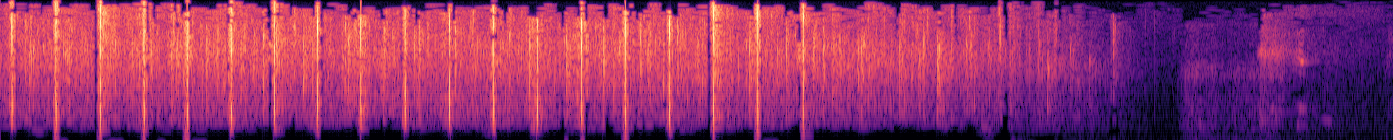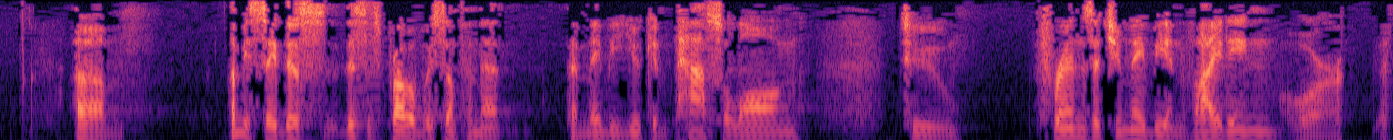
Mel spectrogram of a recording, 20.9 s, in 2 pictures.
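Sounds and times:
crowd applause: 0.0 - 8.4
speech: 11.0 - 11.5, 12.2 - 16.5, 17.2 - 20.8.

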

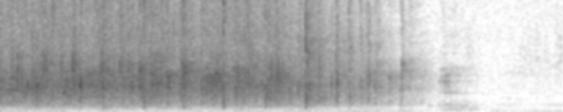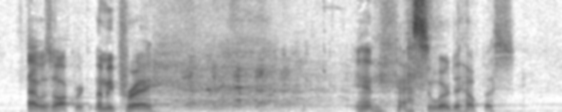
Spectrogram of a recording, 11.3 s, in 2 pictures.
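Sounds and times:
audience applause: 0.0 - 4.2
speech: 5.9 - 7.4, 9.2 - 10.8
laughter: 7.2 - 9.8.

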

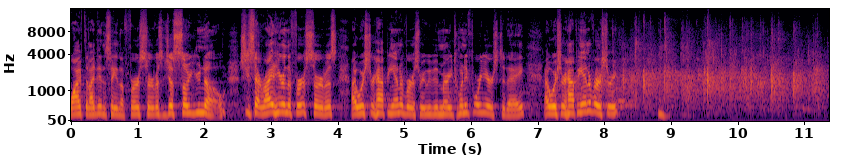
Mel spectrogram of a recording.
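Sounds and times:
speech: 0.0 - 9.2
audience applause: 7.9 - 11.3.

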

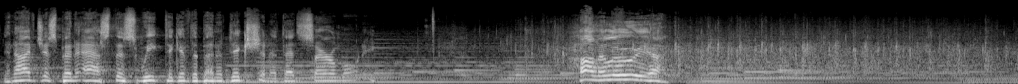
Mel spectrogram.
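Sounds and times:
speech: 0.1 - 3.9, 5.8 - 6.8
audience applause: 4.7 - 10.1.

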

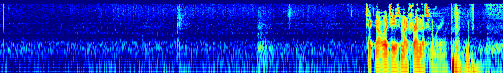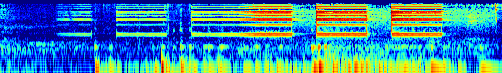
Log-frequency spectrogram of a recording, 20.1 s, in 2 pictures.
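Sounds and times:
speech: 7.4 - 9.3
phone emergency alert tone: 11.3 - 19.1
low knocks: 11.9 - 20.0.

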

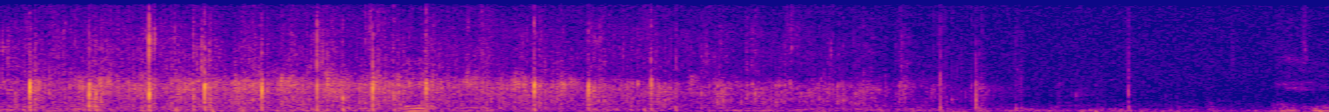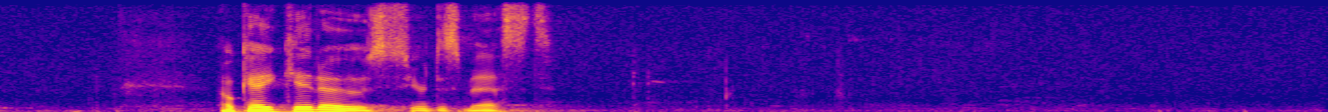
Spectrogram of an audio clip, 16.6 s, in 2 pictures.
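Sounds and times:
audience applause: 0.0 - 6.6
speech: 9.8 - 11.8.

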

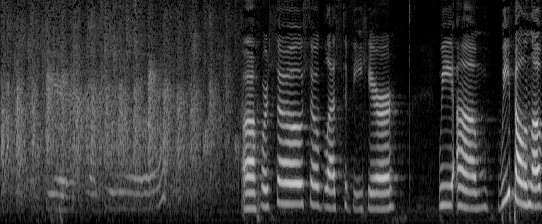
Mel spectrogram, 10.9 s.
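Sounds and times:
audience applause in a church: 0.0 - 4.8
speech: 4.8 - 8.0, 8.8 - 10.8.

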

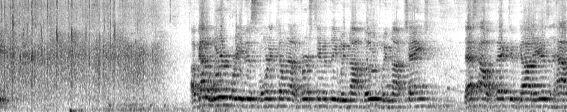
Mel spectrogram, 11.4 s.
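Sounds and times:
audience applause: 0.0 - 3.4
speech: 3.8 - 11.3.

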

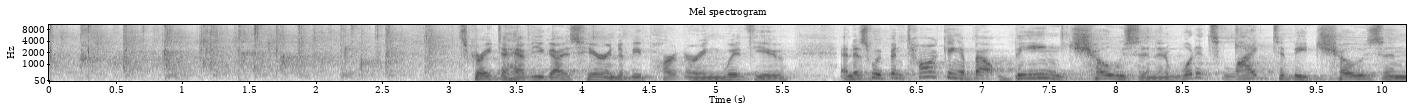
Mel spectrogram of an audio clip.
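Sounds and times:
crowd applauding: 0.0 - 4.4
speech: 3.2 - 10.1.

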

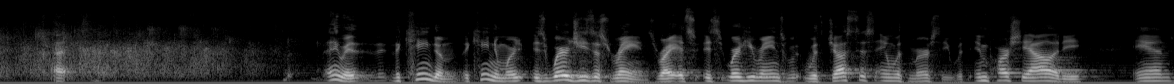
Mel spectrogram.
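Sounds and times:
audience clapping: 0.0 - 3.0
speech: 0.5 - 0.9, 3.3 - 11.7.

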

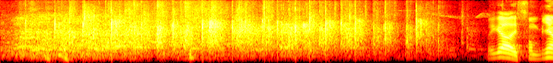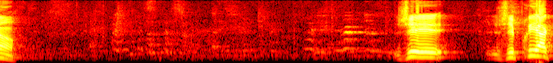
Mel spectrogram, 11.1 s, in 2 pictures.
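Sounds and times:
laughter: 0.0 - 4.5, 6.4 - 9.6
audience applauding: 0.0 - 4.8
speech: 4.9 - 5.8, 9.5 - 11.0.

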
